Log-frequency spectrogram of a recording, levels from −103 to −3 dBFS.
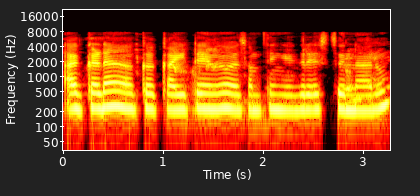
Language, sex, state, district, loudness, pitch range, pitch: Telugu, female, Telangana, Karimnagar, -17 LUFS, 220-235 Hz, 225 Hz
